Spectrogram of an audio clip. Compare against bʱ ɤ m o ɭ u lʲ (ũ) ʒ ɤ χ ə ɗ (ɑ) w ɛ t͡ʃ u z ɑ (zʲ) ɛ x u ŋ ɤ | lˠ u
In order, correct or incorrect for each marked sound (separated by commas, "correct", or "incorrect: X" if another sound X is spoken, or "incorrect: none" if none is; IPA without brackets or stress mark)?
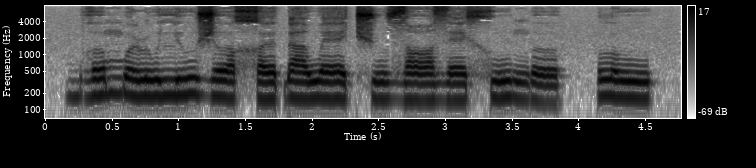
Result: incorrect: u, incorrect: a, incorrect: z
